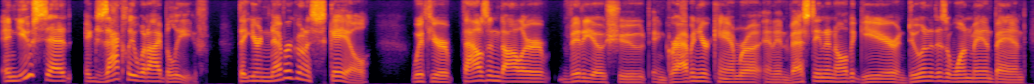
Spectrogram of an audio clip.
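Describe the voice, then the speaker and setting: A man's voice: medium pitch, moderate pace, clean tone, dry recording, studio quality. A man hosting a podcast interview in casual chat, rambling and talking a mile a minute. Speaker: podcast host.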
